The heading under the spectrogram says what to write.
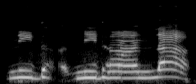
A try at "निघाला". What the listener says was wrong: निघाला. निघाला. घ है ना वो. निघाला. चुलीतून धूर निघाला. चुलीतून धूर निघाला.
